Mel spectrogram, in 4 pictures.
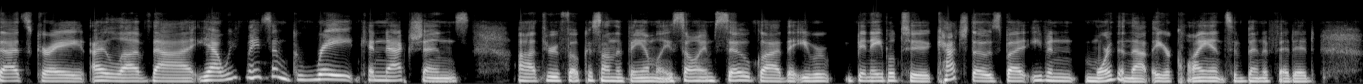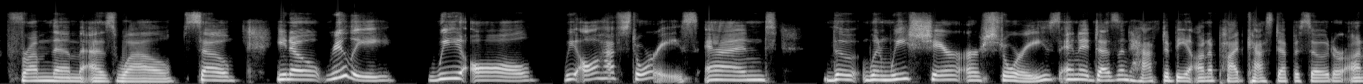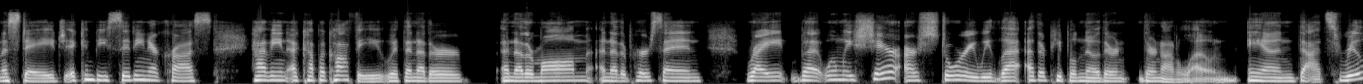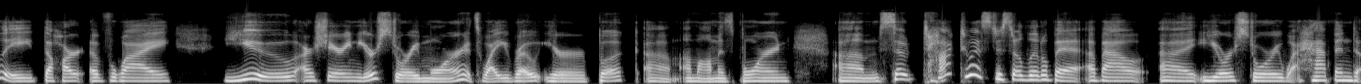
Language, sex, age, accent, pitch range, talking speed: English, female, 40-59, American, 155-195 Hz, 160 wpm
